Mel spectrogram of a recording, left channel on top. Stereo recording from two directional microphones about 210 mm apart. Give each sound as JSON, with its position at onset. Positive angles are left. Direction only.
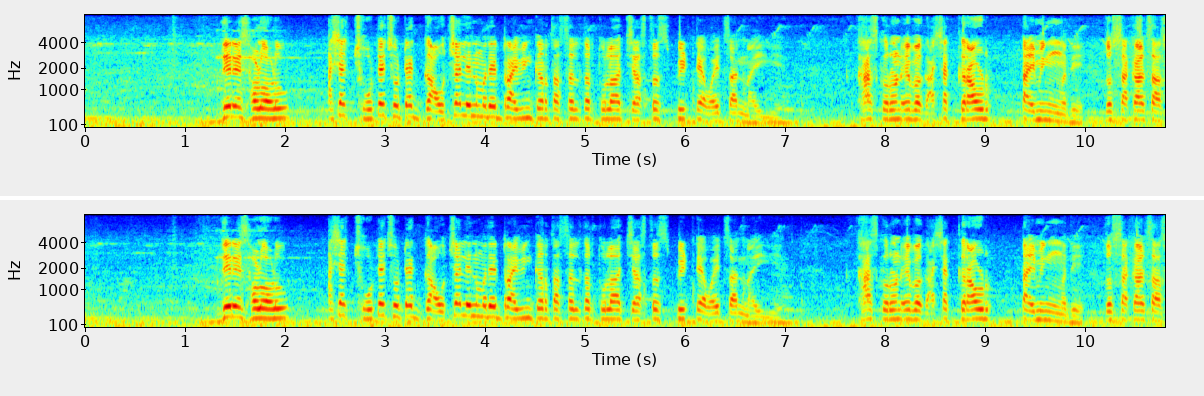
{"t": 1.4, "sound": "speech", "side_deg": -25}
